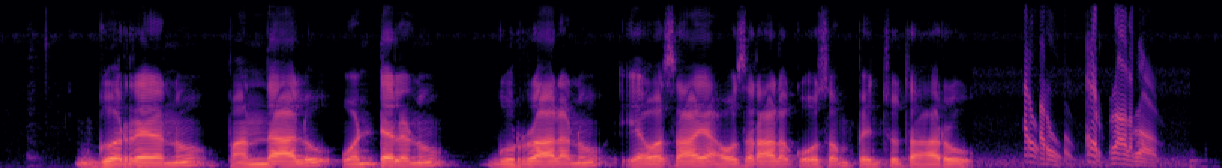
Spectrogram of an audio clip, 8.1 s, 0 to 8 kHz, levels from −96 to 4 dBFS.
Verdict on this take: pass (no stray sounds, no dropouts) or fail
fail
